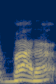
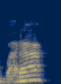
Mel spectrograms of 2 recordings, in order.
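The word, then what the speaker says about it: ברא: el hebreo bíblico en la palabra que se pronuncia bara o bará que es crear pero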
